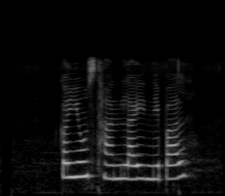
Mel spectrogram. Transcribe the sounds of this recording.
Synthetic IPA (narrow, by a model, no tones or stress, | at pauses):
kʌjõst̪ʰanlajnepal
